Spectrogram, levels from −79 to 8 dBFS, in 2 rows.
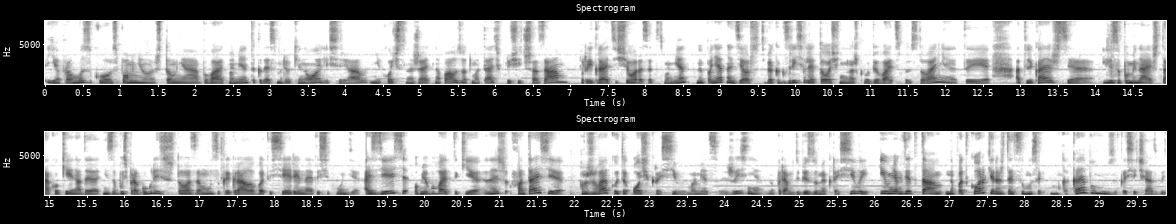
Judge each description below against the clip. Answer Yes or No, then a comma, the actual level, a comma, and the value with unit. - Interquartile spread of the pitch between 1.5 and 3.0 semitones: Yes, average, 2.7 semitones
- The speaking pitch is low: No, high, 200 Hz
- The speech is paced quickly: Yes, fast, 195 wpm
